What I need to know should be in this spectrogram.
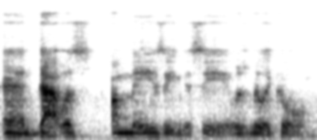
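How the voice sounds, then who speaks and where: A man's voice: low voice, steady tone, moderate pace, bright, forceful tone, husky, low-quality recording. A man co-hosting a podcast, chatting enthusiastically about a TV episode. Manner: enthusiastic, laughing. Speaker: podcast co-host. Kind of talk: casual chat.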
